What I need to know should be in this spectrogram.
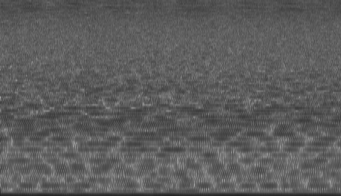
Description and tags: Fat glitch
An interesting fat and agressive-sounding glitch. A bit synth-like. Made in Audacity.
